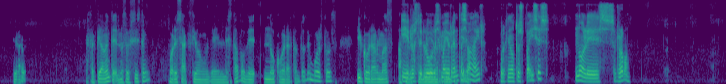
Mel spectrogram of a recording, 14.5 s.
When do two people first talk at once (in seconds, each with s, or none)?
8.0 s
